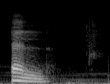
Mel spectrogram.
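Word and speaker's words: elles: L. So the same the s is silent.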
